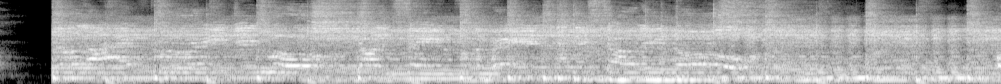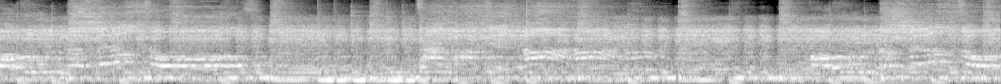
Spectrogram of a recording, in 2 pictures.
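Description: A heavy metal song plays loudly and continuously after a split second of silence, with a dense wall of distorted guitar and pounding drums filling the whole twenty seconds.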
